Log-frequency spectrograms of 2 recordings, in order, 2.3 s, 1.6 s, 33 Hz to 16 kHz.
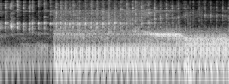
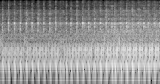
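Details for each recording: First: Echo SRM 225 two-stroke string trimmer after carburetor rebuild, choke off: steady buzzing even idle, slightly high but smooth; running cleanly, idle adjustable by one rear screw. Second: Echo SRM 225 trimmer after carburetor rebuild, choke off after first run: starts right up, fast, even buzzing idle with a steady rapid beat, running cleanly but idling a touch high.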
